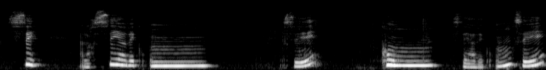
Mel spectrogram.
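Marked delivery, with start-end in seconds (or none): 5.7-6.5 con said loud and clear; emphatic syllable. Shown as a demonstration. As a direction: announce con to the class. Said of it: "teacher announces the syllable". (annoncer con fort)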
